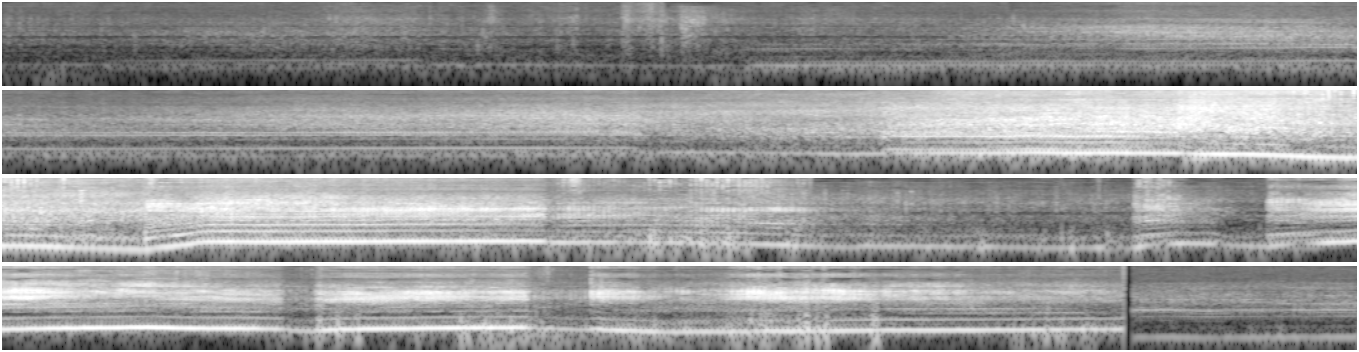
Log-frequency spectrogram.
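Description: Rally car engine approaching at speed on a gravel stage, growing steadily louder and then running hard past close by. Its note dips and climbs again several times as the driver lifts off and gets back on the throttle. Near the end it drops to a quieter, more distant engine.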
